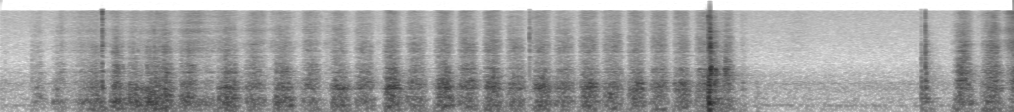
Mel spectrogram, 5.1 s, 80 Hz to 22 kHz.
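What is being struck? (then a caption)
Coated paperboard juice carton. Long nails scratch the side panel of a hollow Minute Maid 1.75 L coated paperboard juice carton, its fill unknown, in a rapid run of dry, rasping strokes with a low papery body. A sharper scrape stands out near the end of the run, a brief quiet follows, and then the scratching starts again.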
